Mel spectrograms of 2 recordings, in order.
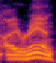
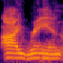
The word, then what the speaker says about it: Iran: It's not Iran or Iraq, it's Iran and Iraq.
